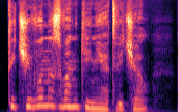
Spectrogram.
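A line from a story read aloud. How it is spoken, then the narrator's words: Question with heavy breathing. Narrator (Russian): спросила княжна и пару раз шумом вздохнула и выдохнула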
